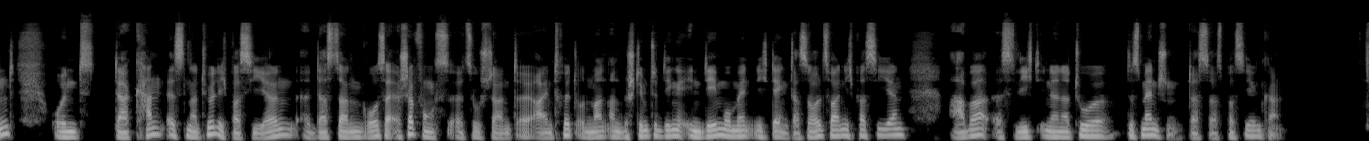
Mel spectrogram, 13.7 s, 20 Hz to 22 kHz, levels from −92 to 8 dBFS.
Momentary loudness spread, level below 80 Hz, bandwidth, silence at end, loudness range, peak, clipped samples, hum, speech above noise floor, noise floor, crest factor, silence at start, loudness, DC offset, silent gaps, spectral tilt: 6 LU; -62 dBFS; 13 kHz; 0 s; 2 LU; -10 dBFS; under 0.1%; none; over 59 dB; under -90 dBFS; 20 dB; 0 s; -31 LUFS; under 0.1%; 0.96-1.13 s, 9.42-9.49 s, 12.87-13.59 s; -5 dB/octave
